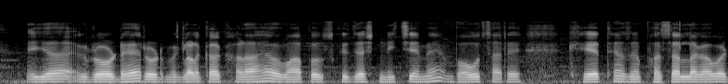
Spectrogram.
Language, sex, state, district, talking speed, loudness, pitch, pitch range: Hindi, male, Bihar, Jamui, 195 wpm, -18 LUFS, 120 Hz, 115-125 Hz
